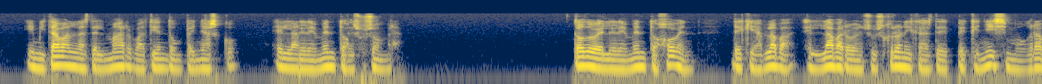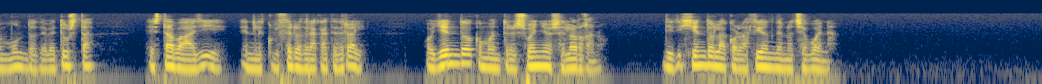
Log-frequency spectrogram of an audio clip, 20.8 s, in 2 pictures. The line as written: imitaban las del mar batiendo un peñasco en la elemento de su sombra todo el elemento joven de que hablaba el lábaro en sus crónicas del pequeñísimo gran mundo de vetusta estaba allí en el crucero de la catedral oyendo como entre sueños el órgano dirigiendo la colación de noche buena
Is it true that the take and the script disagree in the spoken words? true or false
false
